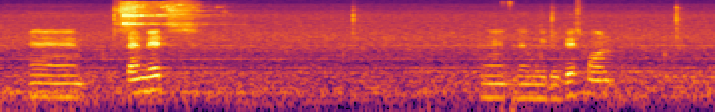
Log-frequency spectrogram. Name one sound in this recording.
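Soft electronic menu chimes ring out as selections are confirmed.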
